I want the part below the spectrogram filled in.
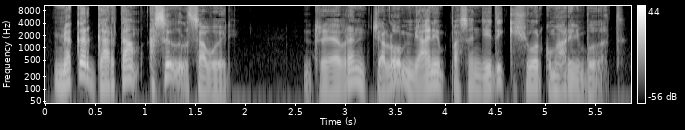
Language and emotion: Kashmiri, happy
